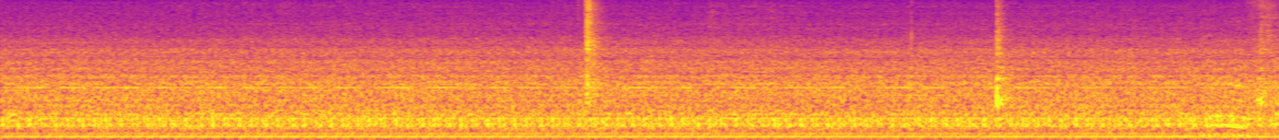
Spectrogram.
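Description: Film projector running with a steady mechanical hum. Two short sharp clicks come about three and five seconds in.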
